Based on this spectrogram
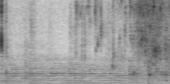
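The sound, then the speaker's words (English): Water pours steadily from a tap into a container, a litre of water being run to bring it up to temperature; a continuous rushing splash with a gently rising pitch as the vessel fills. No one speaks. “I'm just going to get my water up to temperature. So I'm using a litre of this stuff.”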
